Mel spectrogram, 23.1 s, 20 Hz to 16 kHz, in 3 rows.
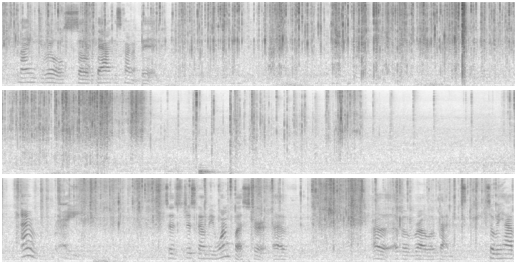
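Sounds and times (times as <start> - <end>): plastic bag crinkling: 0.0 - 23.0
dull thud: 10.6 - 11.3.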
